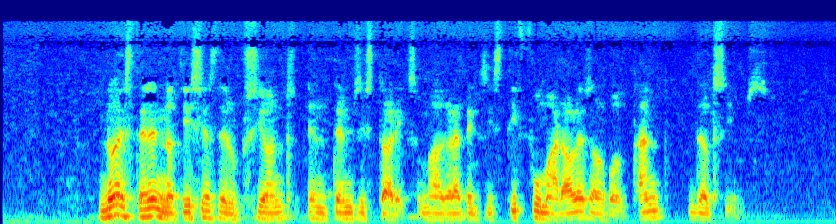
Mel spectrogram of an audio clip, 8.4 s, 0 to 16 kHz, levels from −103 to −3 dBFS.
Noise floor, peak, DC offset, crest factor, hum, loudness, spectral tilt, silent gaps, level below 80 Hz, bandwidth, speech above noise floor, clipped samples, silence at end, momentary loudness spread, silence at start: -62 dBFS; -8 dBFS; under 0.1%; 18 dB; none; -27 LUFS; -6.5 dB/octave; none; -52 dBFS; 11.5 kHz; 36 dB; under 0.1%; 0.8 s; 12 LU; 1 s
